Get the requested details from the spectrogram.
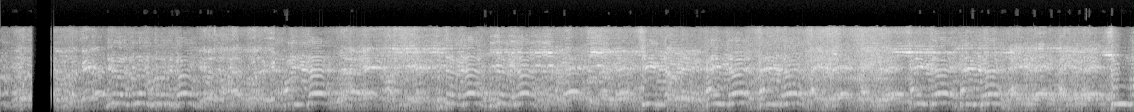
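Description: A crowd of men chants slogans loudly in unison outdoors.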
